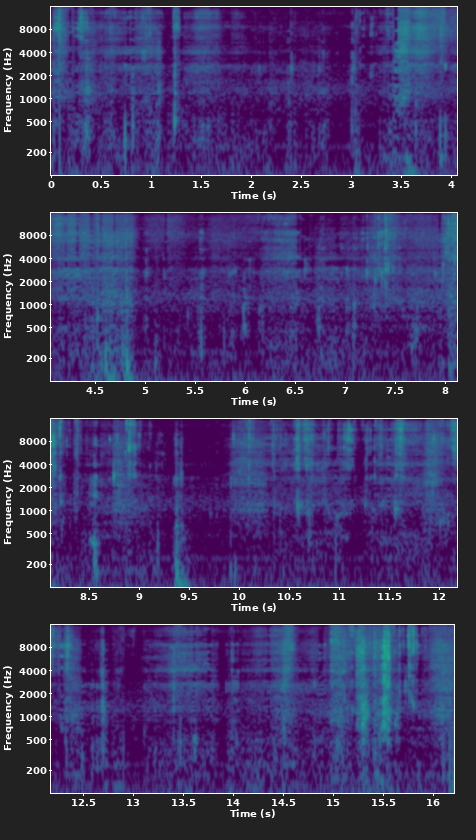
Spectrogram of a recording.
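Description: Close-up mouth sounds of eating fast food: chewing on a buffalo-sauced chicken nugget and fries, with short louder moments scattered through, and a rustle as a hand goes into a paper fry bag.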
